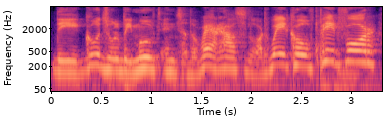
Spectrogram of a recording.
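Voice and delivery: high, loud pirate captain; a boisterous sea captain giving news. Acted. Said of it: "my pirate voice".

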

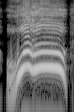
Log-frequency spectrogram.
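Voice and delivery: high, loud joyful whoop; real radio-host whoop of joy; excited whoop. Real, not acted. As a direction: cheer it out with delight. Hears guest will attend Friday.

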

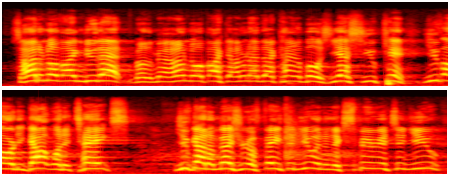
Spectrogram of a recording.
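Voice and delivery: high, loud, insistent pulpit voice; forceful preaching. Real, not acted. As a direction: urge the doubters on with conviction.

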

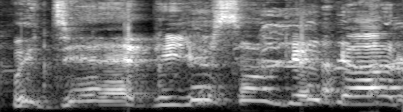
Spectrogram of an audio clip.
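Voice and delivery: very high, loud retold rejoicing; elated thanks. Speaker acting out thanks to God for provision, elated. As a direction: cry out thanks, half laughing.

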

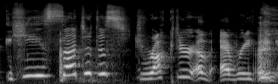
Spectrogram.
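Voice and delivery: ordinary talk, nothing marked

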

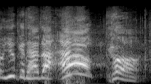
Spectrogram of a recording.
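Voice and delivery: loud, high sermon voice; preaching at full force. Acted. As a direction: drive it home to the congregation.

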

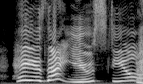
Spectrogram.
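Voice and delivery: high, loud imitation of a surprised friend; retold astonished call-out. Friend retells someone recognizing Steele on the screen, astonished. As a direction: call out as if just spotting him.

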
